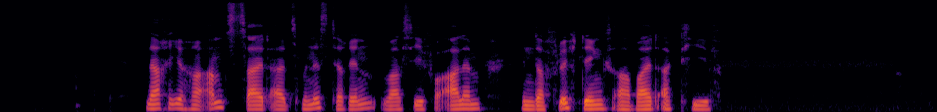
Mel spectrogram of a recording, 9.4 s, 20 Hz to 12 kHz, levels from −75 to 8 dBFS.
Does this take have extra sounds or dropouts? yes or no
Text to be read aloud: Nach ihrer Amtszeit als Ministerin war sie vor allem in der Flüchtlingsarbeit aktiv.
no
